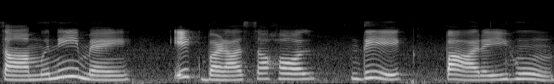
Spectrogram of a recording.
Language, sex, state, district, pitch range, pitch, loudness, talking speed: Hindi, male, Bihar, Kaimur, 210-255 Hz, 235 Hz, -16 LUFS, 110 wpm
